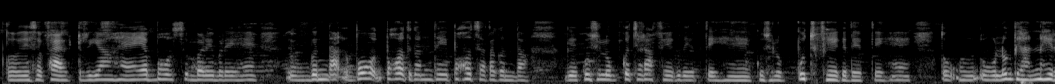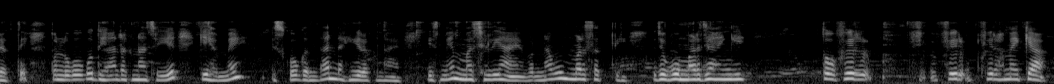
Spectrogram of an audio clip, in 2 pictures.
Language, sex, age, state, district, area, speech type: Hindi, female, 45-60, Uttar Pradesh, Hardoi, rural, spontaneous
